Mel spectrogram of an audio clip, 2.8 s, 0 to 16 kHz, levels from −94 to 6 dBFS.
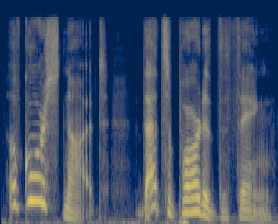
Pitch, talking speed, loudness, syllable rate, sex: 195 Hz, 195 wpm, -19 LUFS, 4.3 syllables/s, female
